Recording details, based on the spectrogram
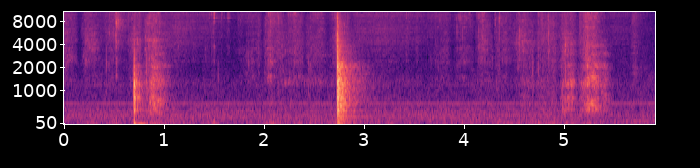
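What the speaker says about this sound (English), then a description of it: "So we're just gonna cut this super thin here." A knife cuts smoked tri-tip into very thin slices on a board, giving three separate scraping, knocking strokes spaced a couple of seconds apart, close but fairly soft.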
